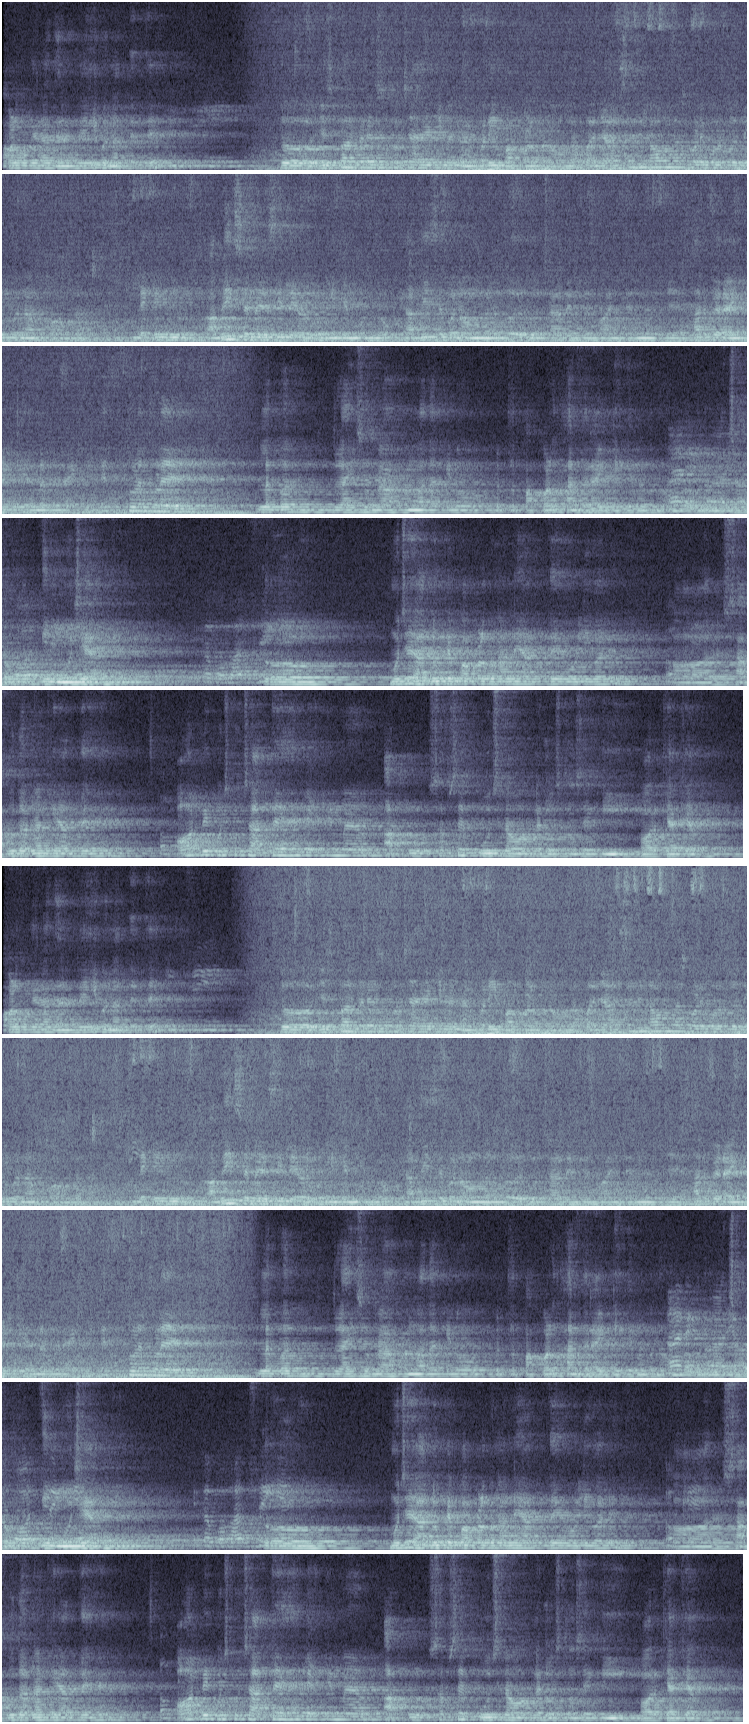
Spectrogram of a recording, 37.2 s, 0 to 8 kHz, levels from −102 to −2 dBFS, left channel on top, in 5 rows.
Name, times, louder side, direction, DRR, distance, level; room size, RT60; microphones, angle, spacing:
voice 1, 0.0-1.6 2.8-8.5 8.8-16.9 17.4-23.7 25.0-25.5 26.2-28.5 29.0-30.9 31.5-36.7, equal, 10° right, -1 dB, 1.4 m, -25 dB
voice 2, 1.6-2.3 8.6-9.2 10.4-10.8 21.5-23.2 24.3-25.3 29.0-29.4 31.4-31.8, right 1 dB, 60° right, -1 dB, 2.5 m, -32 dB
sound 1, 2.3-17.4, right 3 dB, 35° right, 0.6 m, -31 dB
sound 2, 21.4-29.4, equal, 90° left, 3.6 m, -41 dB
20.5 x 10.5 x 6.4 m, 2.6 s
head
